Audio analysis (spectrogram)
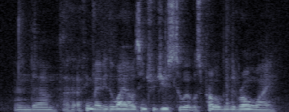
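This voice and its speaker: Audible room echo surrounds the voice. Its intonation is monotone and flat. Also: man. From Australia. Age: 30s. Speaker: ASMR youtuber, vinyl collector. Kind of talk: casual ramble. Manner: halting, many fillers.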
